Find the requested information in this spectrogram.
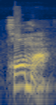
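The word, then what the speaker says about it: ক্ষমা: আমি আরেকটা শব্দ লিখলাম খ মামা দেখো খ মামা এই খিয় টা কোথায় আছে শব্দের প্রথম বর্ণে অর্থাৎ তখন এটা কিন্তু উচ্চারণ হচ্ছে খ মা ম আকারে মা খ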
